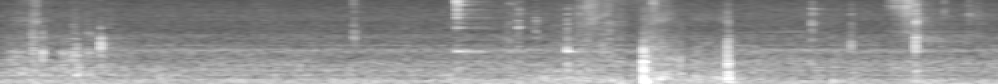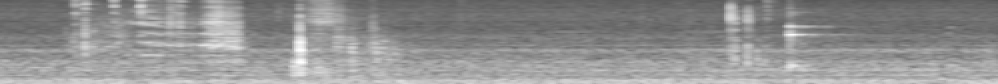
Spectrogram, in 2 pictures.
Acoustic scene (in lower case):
restaurant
